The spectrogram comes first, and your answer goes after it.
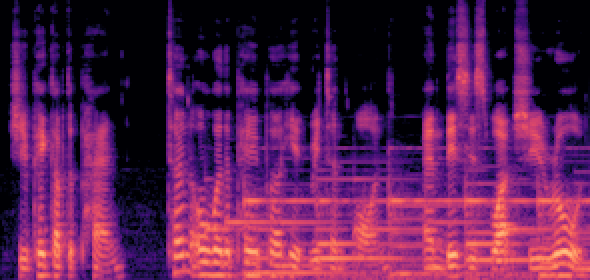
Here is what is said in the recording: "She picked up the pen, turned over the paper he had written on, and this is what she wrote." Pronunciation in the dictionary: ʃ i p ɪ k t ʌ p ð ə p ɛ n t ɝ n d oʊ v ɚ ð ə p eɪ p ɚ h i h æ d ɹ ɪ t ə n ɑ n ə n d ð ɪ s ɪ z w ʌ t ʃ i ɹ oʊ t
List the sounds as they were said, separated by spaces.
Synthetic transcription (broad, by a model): ʃ i p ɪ k ʌ p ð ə p ɛ n t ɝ n oʊ v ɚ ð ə p eɪ p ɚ h i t ɹ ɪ t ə n ɑ n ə n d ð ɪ s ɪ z w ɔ t ʃ i ɹ oʊ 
